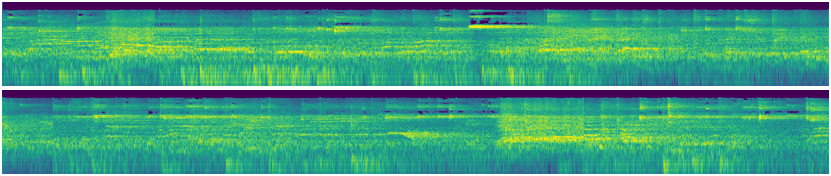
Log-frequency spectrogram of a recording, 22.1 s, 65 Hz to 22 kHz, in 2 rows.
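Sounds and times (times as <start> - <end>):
crowd chatter: 0.0 - 22.0.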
